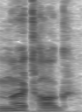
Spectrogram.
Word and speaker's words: Murtagh: Now it's actually Murtoch. You know, I can never pronounce his name properly.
